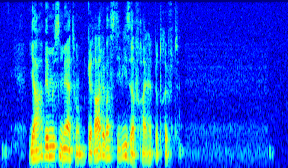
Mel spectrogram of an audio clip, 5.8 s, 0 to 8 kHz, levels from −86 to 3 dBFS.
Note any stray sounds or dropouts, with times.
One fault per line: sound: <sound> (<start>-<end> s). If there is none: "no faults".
no faults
